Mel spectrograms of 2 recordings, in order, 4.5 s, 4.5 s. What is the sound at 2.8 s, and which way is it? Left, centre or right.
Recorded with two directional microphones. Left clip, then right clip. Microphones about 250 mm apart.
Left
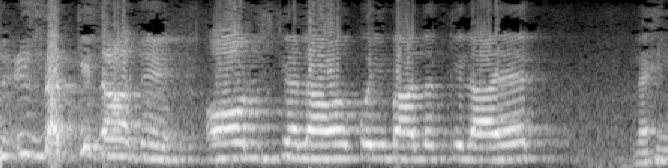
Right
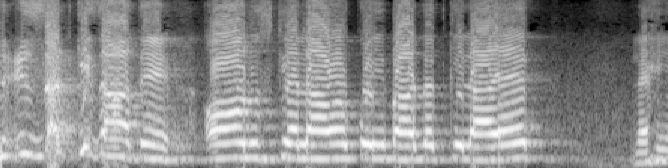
Speech, right.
